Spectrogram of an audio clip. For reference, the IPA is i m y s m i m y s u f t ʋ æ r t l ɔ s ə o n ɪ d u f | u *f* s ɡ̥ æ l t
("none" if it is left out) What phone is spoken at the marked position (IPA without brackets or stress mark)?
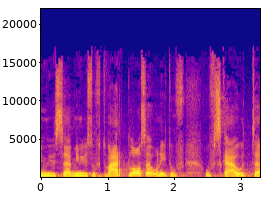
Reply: f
